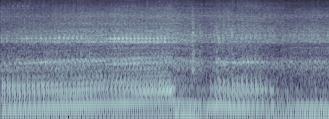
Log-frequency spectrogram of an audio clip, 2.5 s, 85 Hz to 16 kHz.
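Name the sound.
Moto Guzzi V7 Stone motorcycle revving with upgraded exhaust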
